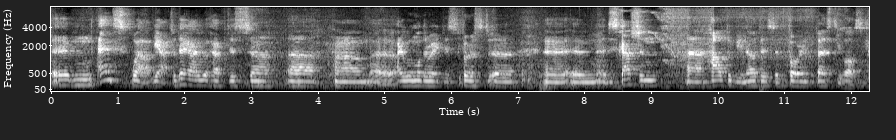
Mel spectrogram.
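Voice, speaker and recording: A man moderates a panel discussion in halting English, full of ums and uhs. He sounds distant from the microphone in a large echoing hall, with steady background noise. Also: medium pitch, creaky. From Poland. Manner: many fillers, halting. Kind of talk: hesitant spoken English at a panel. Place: event hall with audience. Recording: echoey hall, distant mic, noisy.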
